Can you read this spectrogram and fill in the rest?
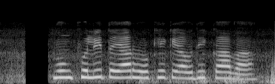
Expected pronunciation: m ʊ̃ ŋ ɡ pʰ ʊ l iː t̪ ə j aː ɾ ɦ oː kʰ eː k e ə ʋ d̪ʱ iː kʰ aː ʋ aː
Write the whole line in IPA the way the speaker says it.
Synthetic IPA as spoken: m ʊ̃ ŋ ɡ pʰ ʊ l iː t̪ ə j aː ɾ ɦ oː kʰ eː k e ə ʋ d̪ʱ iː k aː ʋ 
